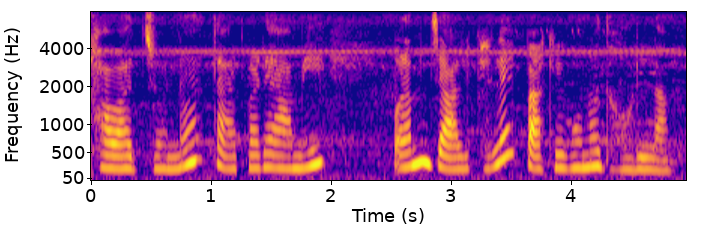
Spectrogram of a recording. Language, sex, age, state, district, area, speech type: Bengali, female, 30-45, West Bengal, Dakshin Dinajpur, urban, spontaneous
